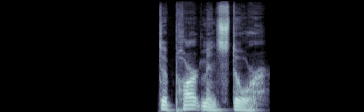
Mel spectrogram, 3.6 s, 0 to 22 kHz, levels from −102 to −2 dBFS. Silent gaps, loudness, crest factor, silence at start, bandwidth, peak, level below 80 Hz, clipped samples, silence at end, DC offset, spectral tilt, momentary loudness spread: none; -22 LUFS; 24 dB; 1.6 s; over 20 kHz; -6 dBFS; -52 dBFS; under 0.1%; 1 s; under 0.1%; -3.5 dB/octave; 14 LU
